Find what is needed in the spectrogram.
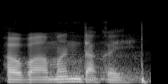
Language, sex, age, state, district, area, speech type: Goan Konkani, male, 18-30, Goa, Quepem, rural, read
